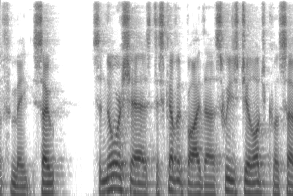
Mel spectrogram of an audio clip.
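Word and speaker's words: Kärr: bounce up to Nora SC how do you pronounce that share share k a r r share okay um can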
